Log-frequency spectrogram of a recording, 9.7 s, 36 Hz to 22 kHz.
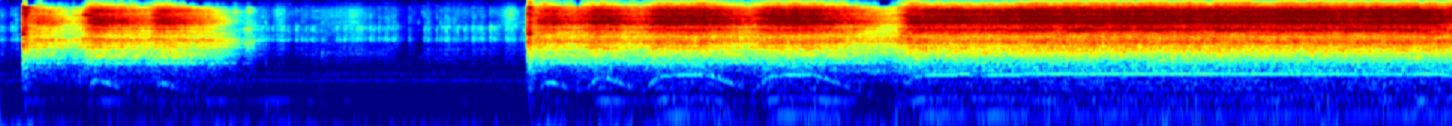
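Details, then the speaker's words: Tamiya TT02B RC car after electrics upgrade and high-speed gear set; a Savox servo also makes noise. Short bursts of motor whine rise and fall cleanly, then settle to a steady high whine with no grinding or clicking. Normal motor and drivetrain run. "So, where are we? Off. So yeah, all good in the hood,"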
